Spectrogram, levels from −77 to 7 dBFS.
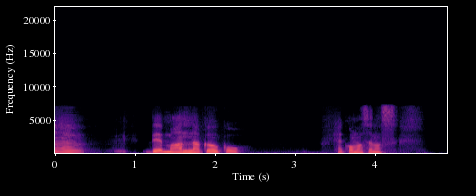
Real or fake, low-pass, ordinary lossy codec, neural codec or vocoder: fake; 7.2 kHz; AAC, 32 kbps; codec, 16 kHz, about 1 kbps, DyCAST, with the encoder's durations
